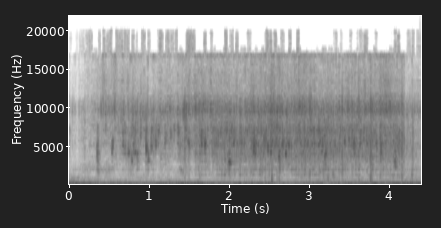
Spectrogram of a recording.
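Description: Panch phoron and grated ginger fry in hot oil for a vegetarian young jackfruit curry, a loud continuous crackling sizzle with scattered small pops throughout.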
